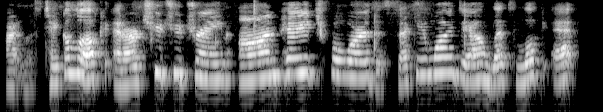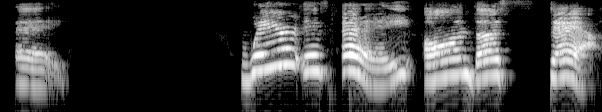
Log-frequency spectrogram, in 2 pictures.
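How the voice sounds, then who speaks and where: A woman's voice: high-pitched, lively intonation, takes it slowly, lo-fi sound. A woman teaching children a recorder lesson, encouraging them and chanting rhythms aloud. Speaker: music teacher.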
